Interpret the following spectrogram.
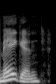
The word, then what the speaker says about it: Megyn: can text my name megan to 65532 now that's spelled m-e-g-y-n my mom said it was like ob-gyn m-e-g-y-n text m-e-g-y-n to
